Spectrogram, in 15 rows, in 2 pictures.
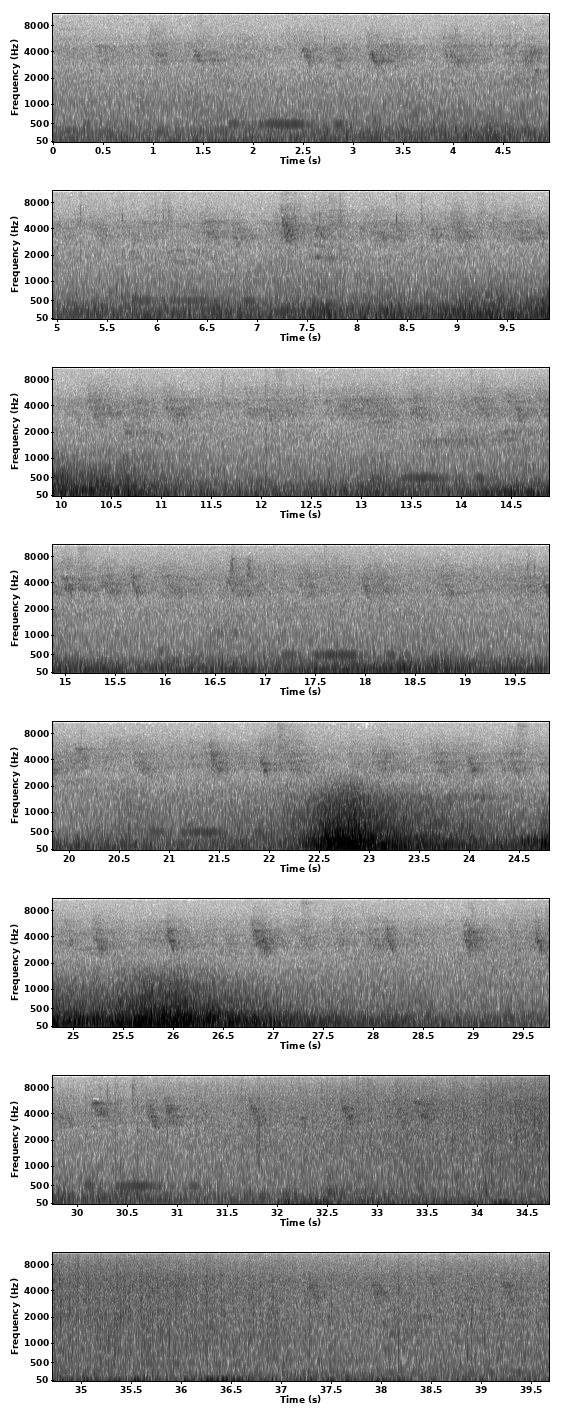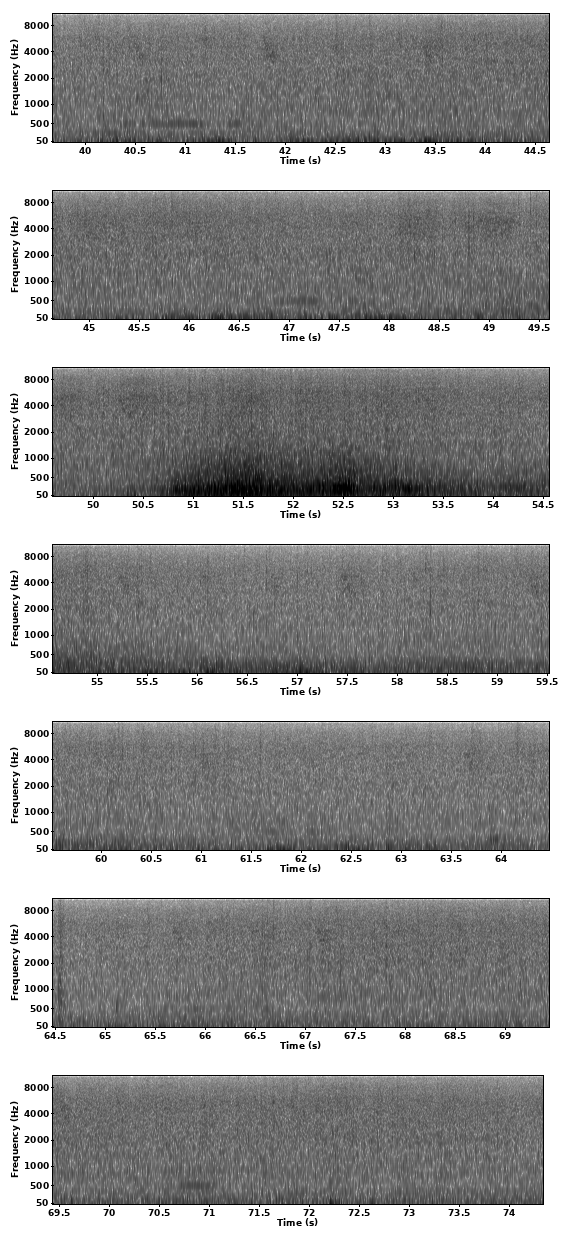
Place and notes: Rain, downtown Bucharest
Rain beginning to pour in the yard behind the apartment buildings
Bucharest, Romania, 14 June 2011, ~16:00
